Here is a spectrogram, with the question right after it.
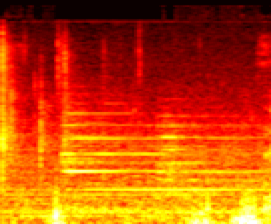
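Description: A church bell rings once in Portugal, a clear tone with a long sustained ringing decay, alongside faint background noise and brief thumps.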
